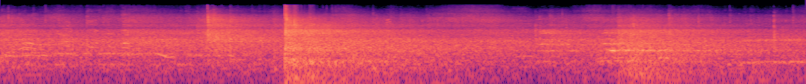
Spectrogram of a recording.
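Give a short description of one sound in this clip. A crowd of spectators murmurs and calls out.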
